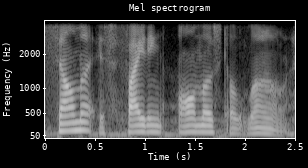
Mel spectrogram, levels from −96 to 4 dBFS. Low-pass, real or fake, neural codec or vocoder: 3.6 kHz; fake; codec, 16 kHz, 2 kbps, FreqCodec, larger model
